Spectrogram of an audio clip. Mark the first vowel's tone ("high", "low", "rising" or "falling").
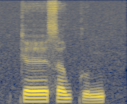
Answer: high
